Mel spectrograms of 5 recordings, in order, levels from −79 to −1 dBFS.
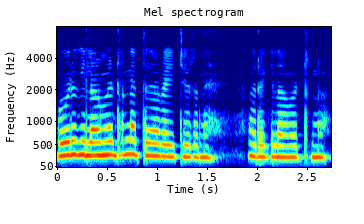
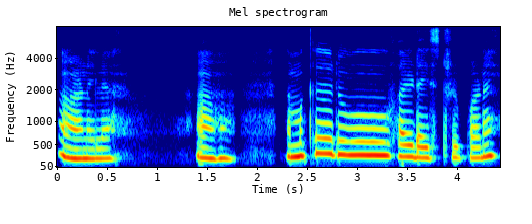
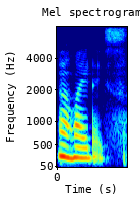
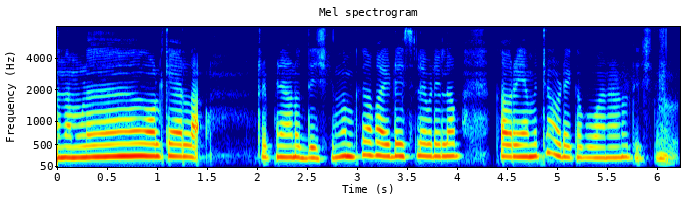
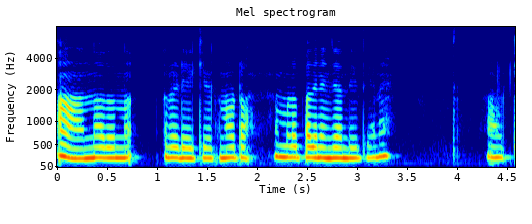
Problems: none marked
